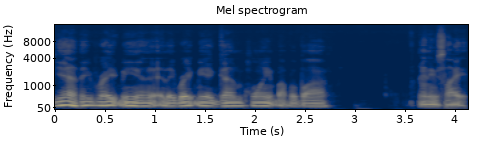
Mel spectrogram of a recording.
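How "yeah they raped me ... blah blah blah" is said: high, loud retelling of her upset reply; mock-distressed, tailing into a dismissive summary; imitated distraught wife. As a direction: raise the voice to mimic her outcry. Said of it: "she started crying".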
